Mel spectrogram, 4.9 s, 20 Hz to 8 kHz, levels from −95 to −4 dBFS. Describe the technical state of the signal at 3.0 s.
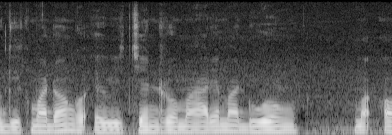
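At 3.0 s the speech is affected by a wrong sample rate that runs through the whole clip. The sound plays at about two-thirds speed and roughly 7 semitones low, which fits 24 kHz audio played at 16 kHz. The speech sounds slow and deep. On a spectrogram, harmonics and formants sit lower and are stretched in time. The waveform's syllables look drawn out.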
